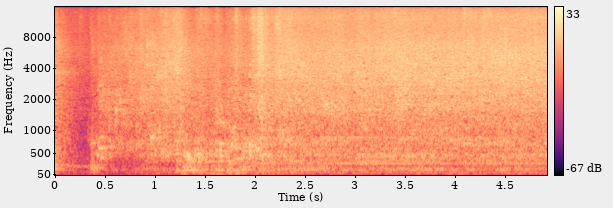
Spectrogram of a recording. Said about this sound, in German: Also muss man sich jetzt wie einen großen gläserischen Kasten vorstellen, wo von unten jetzt Wasser hochgepumpt wird.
